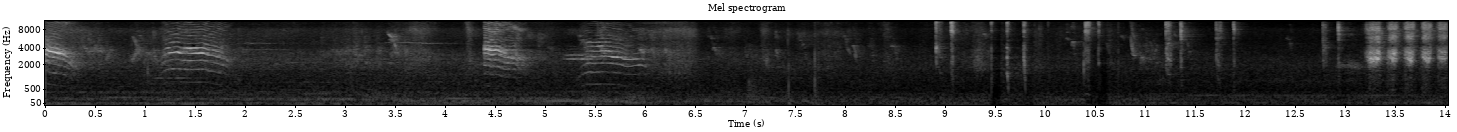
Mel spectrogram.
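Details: Kitten, a rescue tabby, running away and hiding in a jacket, gives three high mewing calls early on, each a short arched cry; later the recording fills with clicks, rustling and handling sounds.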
